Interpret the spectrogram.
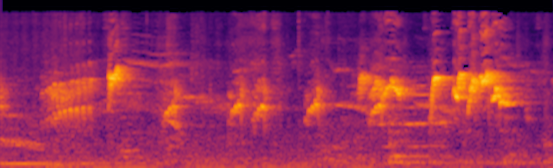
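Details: Red-whiskered bulbul song of quick, bubbly whistled notes in short bursts, some rising and falling, over faint background hum.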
